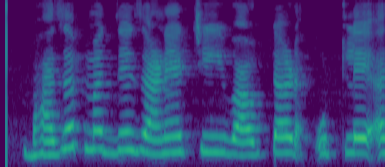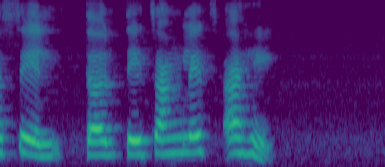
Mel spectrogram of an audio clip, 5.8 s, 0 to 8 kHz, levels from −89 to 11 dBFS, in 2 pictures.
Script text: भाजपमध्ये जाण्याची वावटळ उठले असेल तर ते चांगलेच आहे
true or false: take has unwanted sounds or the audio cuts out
false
